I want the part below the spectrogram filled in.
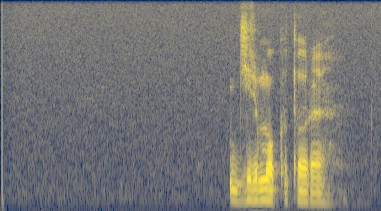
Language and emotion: Russian, angry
